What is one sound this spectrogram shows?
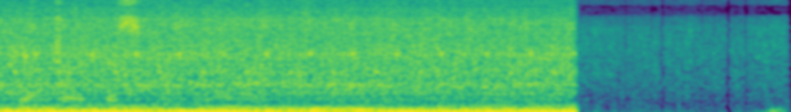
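A pickup truck engine rumbles at idle, then cuts off suddenly.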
